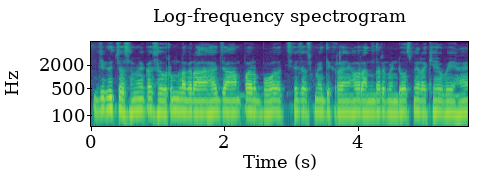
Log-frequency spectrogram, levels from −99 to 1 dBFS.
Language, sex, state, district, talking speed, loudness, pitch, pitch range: Hindi, male, Punjab, Fazilka, 245 wpm, -18 LUFS, 125 Hz, 120-130 Hz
